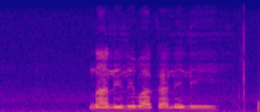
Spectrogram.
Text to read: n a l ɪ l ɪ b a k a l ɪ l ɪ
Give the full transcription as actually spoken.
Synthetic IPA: n a l ɪ l ɪ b a kʼ a l ɪ l ɪ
